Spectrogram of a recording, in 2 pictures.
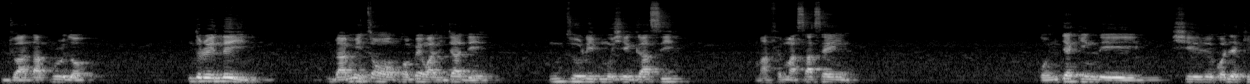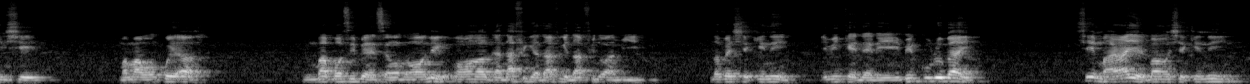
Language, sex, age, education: Yoruba, male, 60+, tertiary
